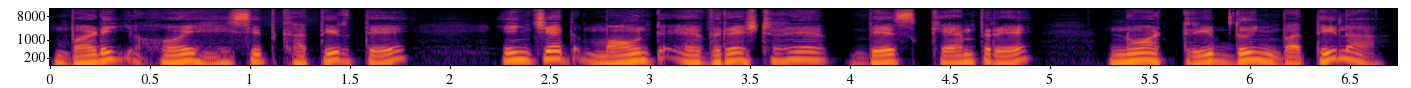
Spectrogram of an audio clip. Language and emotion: Santali, fearful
